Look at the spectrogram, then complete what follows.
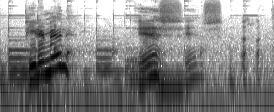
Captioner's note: chuckles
